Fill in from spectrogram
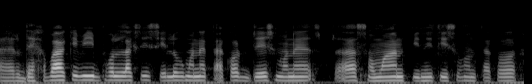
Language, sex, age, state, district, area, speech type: Odia, female, 45-60, Odisha, Kalahandi, rural, spontaneous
